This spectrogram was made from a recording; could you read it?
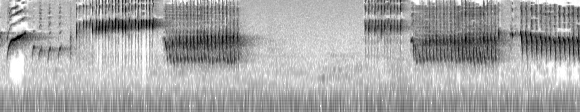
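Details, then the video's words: Timbrado canary delivering short sliding notes, a high trill and a lower, dense, buzzy roll. A pause of more than a second follows, then the high trill and low buzzy roll return. "canary timbrado"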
